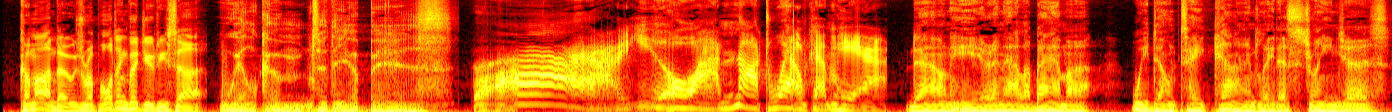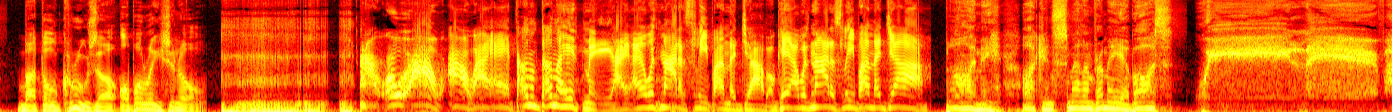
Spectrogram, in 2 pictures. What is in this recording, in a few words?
Game Voices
